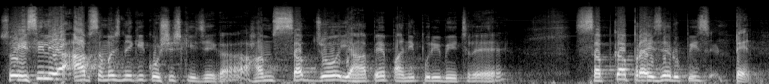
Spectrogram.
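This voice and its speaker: A man's voice: sits high, unhurried, vocal fry, darkish tone, big-room sound. A male teacher giving a classroom economics lecture who asks questions and then answers them himself.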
